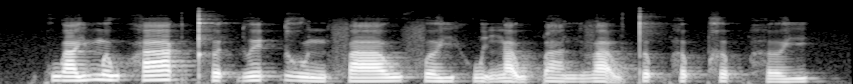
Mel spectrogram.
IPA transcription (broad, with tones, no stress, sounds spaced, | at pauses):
k w a˨˦ j m ə˧ w h aː˦˥ k̚ t̪ʰ ə˨˩ t̚ v e˦˥ t̚ ɣ u˧˩ n f aː˨˦ w f ə˧ j h w ḭ˧˨ ŋ a̰˧˨ w ɓ a̤˨˩ n v a̰ː˧˨ w t̪ ə˦˥ p̚ h ə˦˥ p̚ x ə˦˥ p̚ h ə˨˦ j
